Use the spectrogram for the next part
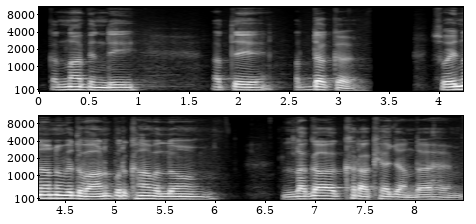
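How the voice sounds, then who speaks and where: Slow, deliberate man teaching pronunciation. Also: on the low side, dark tone. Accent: Punjabi. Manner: slow and deliberate, drawing out example sounds. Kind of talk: slow spoken lesson.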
